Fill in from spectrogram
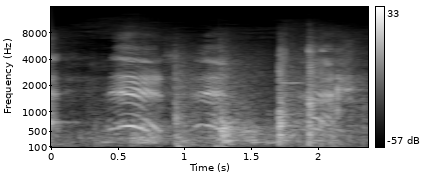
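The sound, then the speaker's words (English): A thrown camera strikes a man with a sharp, solid thwack, followed by a couple more quick knocks. Strained, pitched vocal cries and grunts sound over and between the impacts. “Something struck him, Casey, and knocked him down. Well, that was a camera that hit him.”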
